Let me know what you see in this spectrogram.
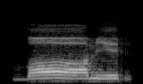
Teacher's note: ഗാലിബ് എന്നതിലെ തഫ്ഖീമിനേക്കാളും കഠിനമായ തഫ്ഖീമാണ് മുത്ബഖായ ഇത്ബാഖോടുകൂടി ഒട്ടിച്ചു വെച്ചുകൊണ്ട്, നാവും അണ്ണാക്കും ചേർത്ത് ഒട്ടിച്ചു വെച്ചുകൊണ്ട് ഉച്ചരിക്കുന്നതായ ദ്വാദിലുള്ളത്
